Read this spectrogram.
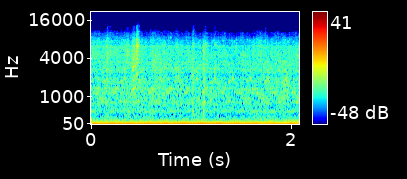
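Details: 2002 Ford F350 Powerstroke diesel, which idled with no throttle response and dead gauges, now with gauges and warning lights working again, cause unknown: steady even low smooth diesel idle rumble, no knocks or misses. Finding: normal idle.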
